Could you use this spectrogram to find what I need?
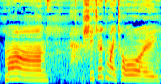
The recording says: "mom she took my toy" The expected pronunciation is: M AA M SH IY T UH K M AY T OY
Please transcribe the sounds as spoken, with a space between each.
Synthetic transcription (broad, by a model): M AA M SH IY T UH K M AY T OY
